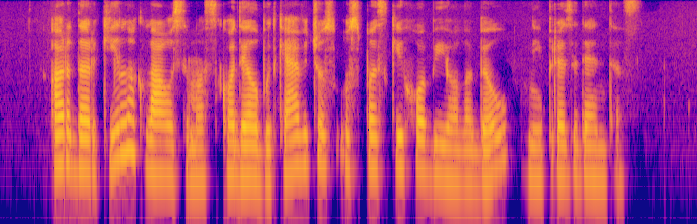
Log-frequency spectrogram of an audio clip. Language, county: Lithuanian, Telšiai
